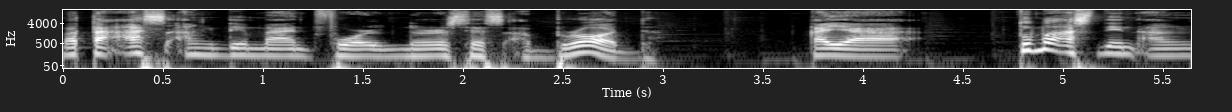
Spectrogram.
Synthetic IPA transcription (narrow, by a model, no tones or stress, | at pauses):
mɐt̪ɐʔasɐŋd̪ɛmand̪̚fɔɹnɛɹsɛsɐbɹod̪̚ | kɐja | t̪ʊmɐʔasd̪ɪnʔɐŋ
